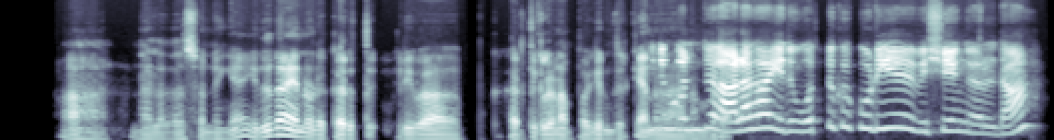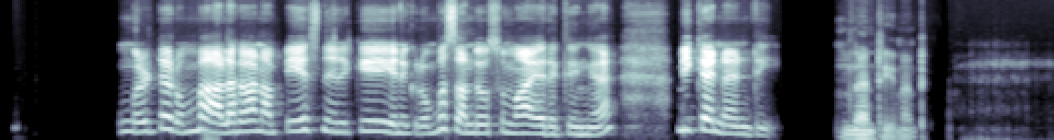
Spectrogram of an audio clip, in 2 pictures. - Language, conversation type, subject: Tamil, podcast, பாரம்பரிய உணவுகளை அடுத்த தலைமுறைக்கு எப்படிக் கற்றுக்கொடுப்பீர்கள்?
- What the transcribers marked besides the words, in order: other noise; other background noise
